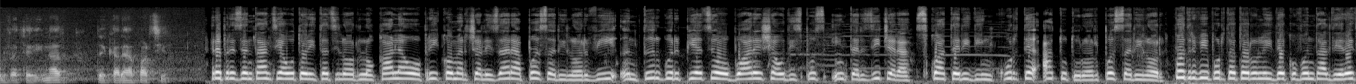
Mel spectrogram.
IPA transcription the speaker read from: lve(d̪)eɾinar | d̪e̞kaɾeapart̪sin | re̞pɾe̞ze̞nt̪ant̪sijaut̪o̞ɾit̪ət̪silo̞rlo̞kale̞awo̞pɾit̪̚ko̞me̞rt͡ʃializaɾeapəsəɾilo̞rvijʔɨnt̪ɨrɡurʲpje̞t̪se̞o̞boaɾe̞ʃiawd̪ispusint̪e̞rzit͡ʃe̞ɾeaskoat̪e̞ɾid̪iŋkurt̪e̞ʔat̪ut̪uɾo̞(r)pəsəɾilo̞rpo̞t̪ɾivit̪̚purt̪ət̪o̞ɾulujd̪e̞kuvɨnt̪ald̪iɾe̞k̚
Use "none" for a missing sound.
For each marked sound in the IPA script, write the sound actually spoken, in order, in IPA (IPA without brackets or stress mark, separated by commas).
t̪, r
